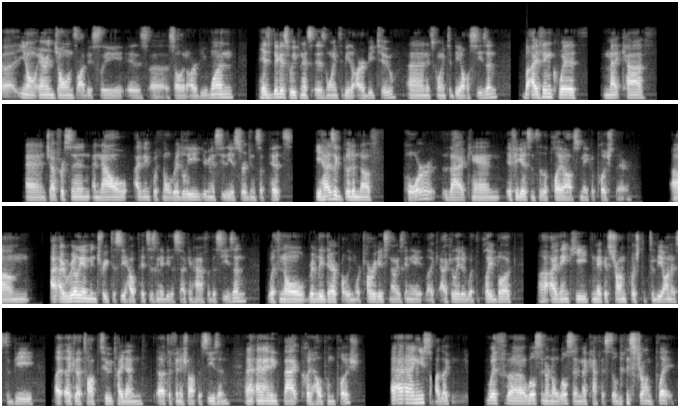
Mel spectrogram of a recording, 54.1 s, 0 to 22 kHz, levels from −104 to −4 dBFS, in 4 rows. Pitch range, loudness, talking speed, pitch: 105-115 Hz, -18 LUFS, 175 wpm, 105 Hz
